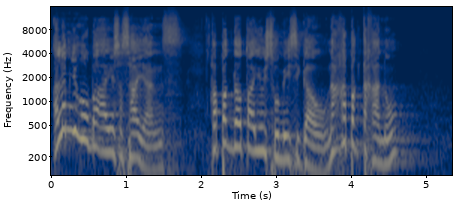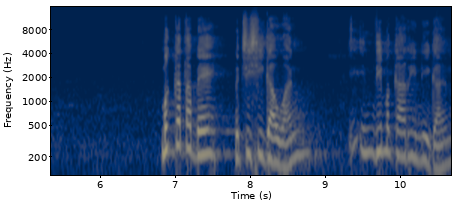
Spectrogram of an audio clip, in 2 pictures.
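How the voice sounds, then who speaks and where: A preacher with a Filipino accent delivers a sermon in a church hall, alternating Tagalog and English and stretching words for emphasis, with long reverb around him. His high, slightly rough voice is sing-song and unhurried, with long pauses.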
